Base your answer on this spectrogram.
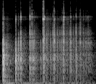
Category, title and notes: Sound effects > Objects / House appliances
FOLYProp-Blue Snowball Microphone, CU Seashell, Clatter 08 Nicholas Judy TDC
Blue-brand, Blue-Snowball, clatter, foley, seashell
